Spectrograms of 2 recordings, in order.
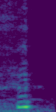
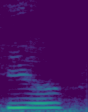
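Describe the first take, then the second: First: High, burst-out mock shout; accidental yell. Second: Said in the usual way. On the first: Shown as a demonstration. Student trying to answer roll normally, yelling instead. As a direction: let it explode out by mistake. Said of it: "but then it'll be like". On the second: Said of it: "I try to just be like".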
